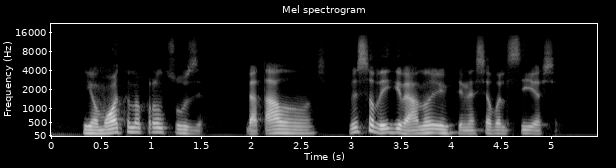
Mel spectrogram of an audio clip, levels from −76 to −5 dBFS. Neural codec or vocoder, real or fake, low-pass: autoencoder, 48 kHz, 32 numbers a frame, DAC-VAE, trained on Japanese speech; fake; 14.4 kHz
